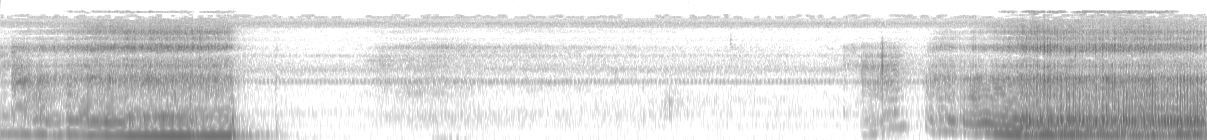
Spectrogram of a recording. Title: English bulldogs snoring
